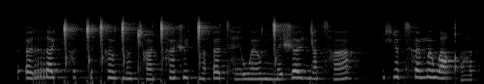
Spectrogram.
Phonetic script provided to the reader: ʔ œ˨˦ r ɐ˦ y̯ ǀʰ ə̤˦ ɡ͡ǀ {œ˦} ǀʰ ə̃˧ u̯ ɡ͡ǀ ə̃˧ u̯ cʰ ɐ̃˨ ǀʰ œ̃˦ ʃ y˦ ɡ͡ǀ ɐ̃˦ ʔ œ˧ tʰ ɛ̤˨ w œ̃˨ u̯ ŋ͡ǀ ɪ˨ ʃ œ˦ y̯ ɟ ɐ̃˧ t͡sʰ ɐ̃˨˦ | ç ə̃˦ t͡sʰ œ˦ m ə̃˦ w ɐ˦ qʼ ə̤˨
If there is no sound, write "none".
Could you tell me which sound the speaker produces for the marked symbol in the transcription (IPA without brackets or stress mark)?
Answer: œ˦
